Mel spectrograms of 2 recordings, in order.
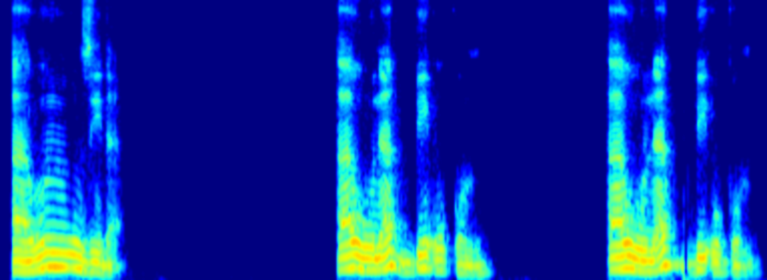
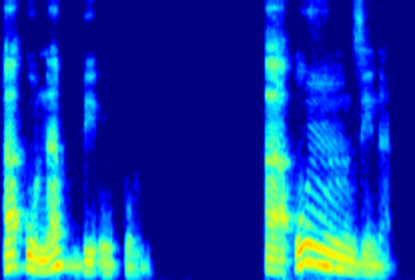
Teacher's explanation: Hamzah yang kedua yang berharokat itu, ya, itu dibaca antara hamzah dengan huruf wawu madiyah. Antara u dengan wu. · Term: tasil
